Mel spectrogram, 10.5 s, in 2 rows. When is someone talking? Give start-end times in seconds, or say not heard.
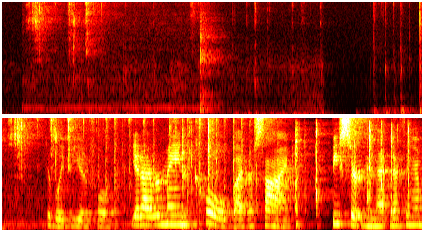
5.8-10.4.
